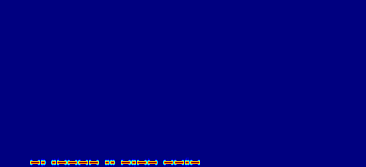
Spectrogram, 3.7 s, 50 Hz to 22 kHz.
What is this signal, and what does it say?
Morse code, heard as a keyed tone, about 43 wpm, 700 Hz. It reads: N1IYQ
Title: USA Call Signs - 5 Characters - 45wpm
